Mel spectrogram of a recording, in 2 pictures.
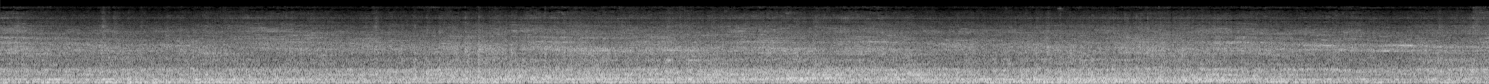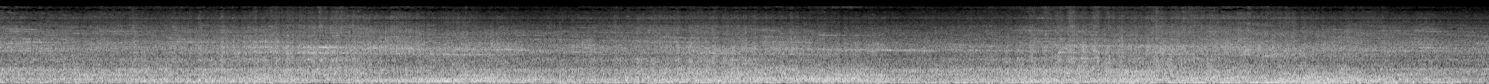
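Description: Railroad cars of a passing train rolling by, a steady loud noise of steel wheels on rail with faint wavering high-pitched wheel squeal.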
